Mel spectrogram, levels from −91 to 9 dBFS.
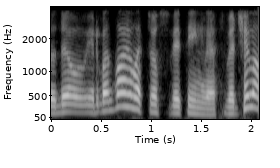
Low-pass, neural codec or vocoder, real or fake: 3.6 kHz; codec, 16 kHz, 1 kbps, X-Codec, HuBERT features, trained on LibriSpeech; fake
